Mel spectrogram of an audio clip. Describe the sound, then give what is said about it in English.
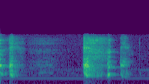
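A person clears their throat in a few rough, raspy bursts, with short pauses between them and no talking. “Why don't you tell a little bit more to my audience while I clear my throat?”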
